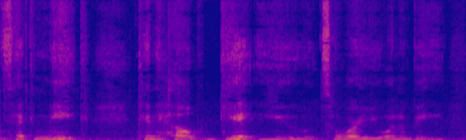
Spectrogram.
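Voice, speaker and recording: Speaking at a moderate pace, a woman with an American accent and a medium pitch sounds somewhat breathy, with big swings in loudness. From California. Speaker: live stream host, mental health speaker. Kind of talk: casual live stream talk with tips. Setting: live stream.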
